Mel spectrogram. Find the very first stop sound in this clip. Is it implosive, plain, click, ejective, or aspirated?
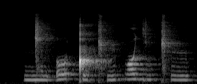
click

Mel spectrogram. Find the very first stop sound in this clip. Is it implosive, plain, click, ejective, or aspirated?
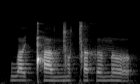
click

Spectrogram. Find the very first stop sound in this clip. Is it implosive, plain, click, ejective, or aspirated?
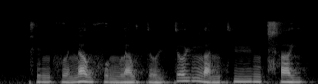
aspirated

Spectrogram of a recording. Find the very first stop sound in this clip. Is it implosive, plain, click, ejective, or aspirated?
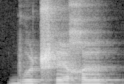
plain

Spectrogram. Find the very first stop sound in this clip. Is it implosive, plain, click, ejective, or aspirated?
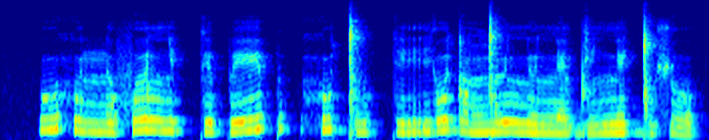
plain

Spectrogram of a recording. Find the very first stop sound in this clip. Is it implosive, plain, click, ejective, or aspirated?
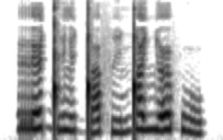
click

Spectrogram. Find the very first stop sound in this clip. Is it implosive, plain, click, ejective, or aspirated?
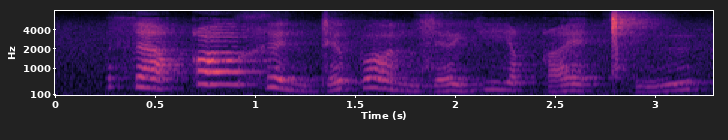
plain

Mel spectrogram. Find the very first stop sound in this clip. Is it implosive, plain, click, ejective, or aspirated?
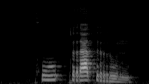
aspirated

